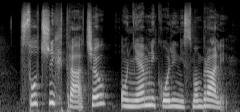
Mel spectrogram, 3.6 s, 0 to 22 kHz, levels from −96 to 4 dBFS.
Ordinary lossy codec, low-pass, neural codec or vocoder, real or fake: none; 19.8 kHz; none; real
